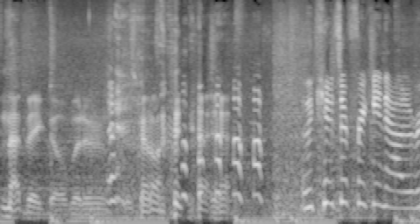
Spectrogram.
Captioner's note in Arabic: يضحك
